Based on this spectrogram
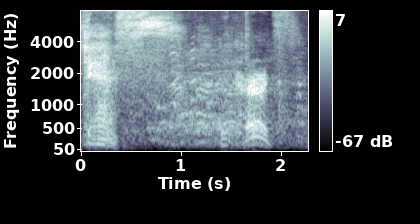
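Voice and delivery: hissed, voiceless yes of victory; mock triumph. Relieved dad celebrates the answer, mock triumphant hiss. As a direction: hiss the yes like a secret win, then pitch up.

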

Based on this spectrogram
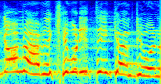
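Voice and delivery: high, loud, indignant retort; the laboring wife snapping back; wife in labor snapping at her husband, exasperated. Retold or imitated.

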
